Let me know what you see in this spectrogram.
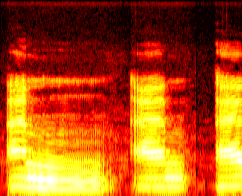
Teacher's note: one has to keep the lips tightly and allow the air to come out through the nasal passages। आपको अपने होठों को tightly बंद करना पड़ेगा पहले, फिर धीरे धीरे हवा को नेजल पैसेज से निकालना होगा, नाक के थ्रू निकालोगे। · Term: मा साउंड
